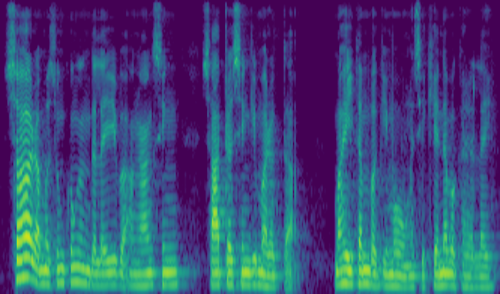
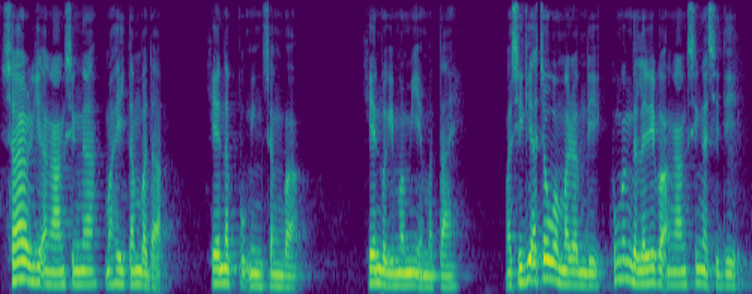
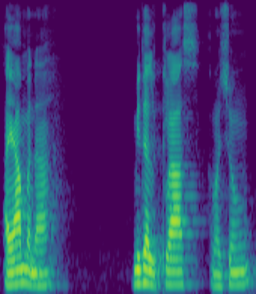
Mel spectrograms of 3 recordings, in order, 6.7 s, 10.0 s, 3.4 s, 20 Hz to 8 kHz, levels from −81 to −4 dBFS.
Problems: none marked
